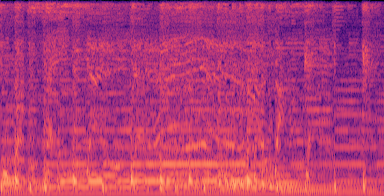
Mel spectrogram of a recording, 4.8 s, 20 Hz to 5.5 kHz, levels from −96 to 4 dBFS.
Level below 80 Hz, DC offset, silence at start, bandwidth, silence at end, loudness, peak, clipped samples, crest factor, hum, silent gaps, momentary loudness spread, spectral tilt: -38 dBFS; under 0.1%; 0 s; 5.4 kHz; 0 s; -21 LUFS; -6 dBFS; under 0.1%; 16 dB; none; none; 7 LU; -5.5 dB/octave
